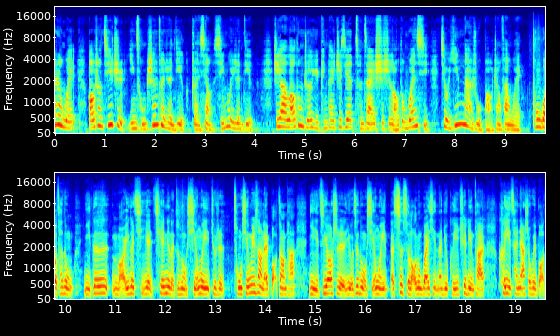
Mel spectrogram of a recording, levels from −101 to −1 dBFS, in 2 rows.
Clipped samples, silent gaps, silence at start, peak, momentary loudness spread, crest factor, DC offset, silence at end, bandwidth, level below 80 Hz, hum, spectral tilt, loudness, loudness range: under 0.1%; none; 0 s; -4 dBFS; 9 LU; 18 dB; under 0.1%; 0 s; 16.5 kHz; -64 dBFS; none; -5 dB/octave; -22 LUFS; 4 LU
